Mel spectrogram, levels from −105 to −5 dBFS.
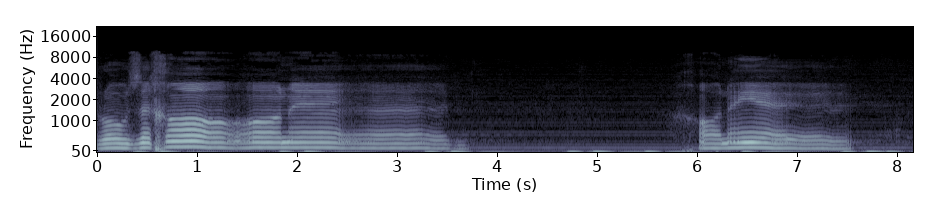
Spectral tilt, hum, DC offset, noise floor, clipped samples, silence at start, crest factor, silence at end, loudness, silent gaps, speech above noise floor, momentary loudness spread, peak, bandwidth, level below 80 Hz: -8 dB/octave; none; under 0.1%; -69 dBFS; under 0.1%; 0 s; 18 dB; 0.1 s; -42 LUFS; none; 31 dB; 15 LU; -24 dBFS; 9.8 kHz; -70 dBFS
